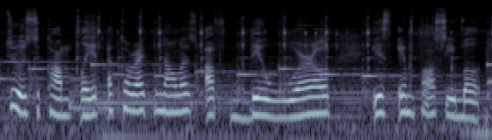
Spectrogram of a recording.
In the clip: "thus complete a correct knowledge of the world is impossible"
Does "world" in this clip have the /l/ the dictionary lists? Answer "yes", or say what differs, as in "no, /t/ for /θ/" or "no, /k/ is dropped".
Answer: yes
